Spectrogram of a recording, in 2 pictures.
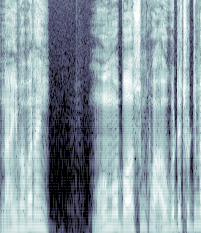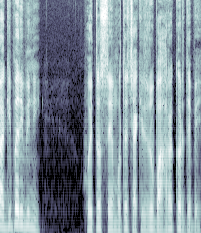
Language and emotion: Odia, fearful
